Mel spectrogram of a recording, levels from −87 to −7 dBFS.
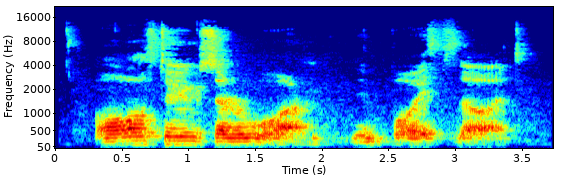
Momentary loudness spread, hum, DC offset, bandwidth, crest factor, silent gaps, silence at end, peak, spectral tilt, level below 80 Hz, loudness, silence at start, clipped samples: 13 LU; none; under 0.1%; 14.5 kHz; 18 dB; none; 0.25 s; 0 dBFS; -4.5 dB/octave; -64 dBFS; -18 LUFS; 0.3 s; under 0.1%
